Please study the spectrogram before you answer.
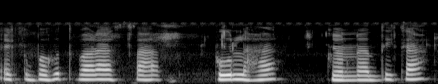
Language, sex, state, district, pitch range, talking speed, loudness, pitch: Hindi, female, Jharkhand, Palamu, 215-235 Hz, 125 wpm, -15 LUFS, 225 Hz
